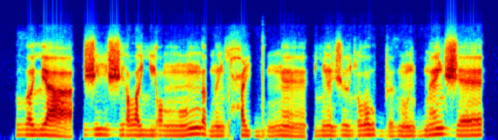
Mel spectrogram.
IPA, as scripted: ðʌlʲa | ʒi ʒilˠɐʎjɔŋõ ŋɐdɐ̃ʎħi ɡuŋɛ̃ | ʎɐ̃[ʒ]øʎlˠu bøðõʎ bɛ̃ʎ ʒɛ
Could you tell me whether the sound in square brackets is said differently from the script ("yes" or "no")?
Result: no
